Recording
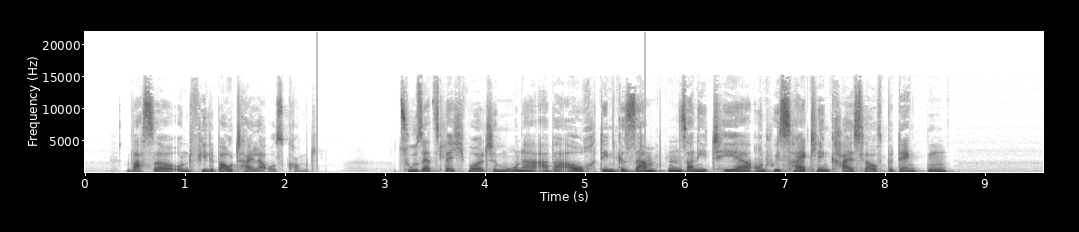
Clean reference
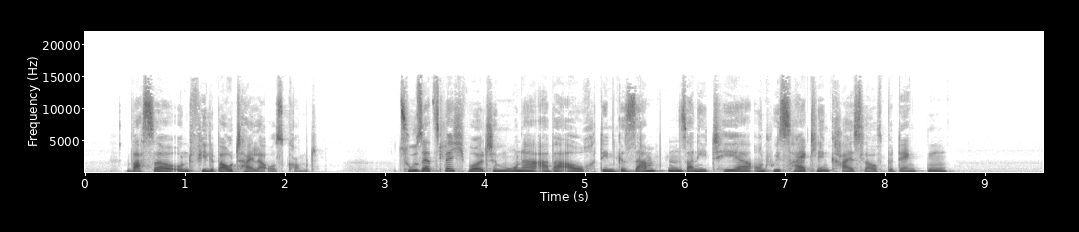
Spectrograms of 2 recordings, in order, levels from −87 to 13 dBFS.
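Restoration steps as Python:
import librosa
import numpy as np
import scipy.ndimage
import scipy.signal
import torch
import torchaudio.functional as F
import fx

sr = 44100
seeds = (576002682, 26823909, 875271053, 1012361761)

y = fx.fix_declick_ar(x, sr, threshold=10.0)
y = fx.gain(y, sr, db=fx.steps((0.0, 0.0), (4.87, -5.0)))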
